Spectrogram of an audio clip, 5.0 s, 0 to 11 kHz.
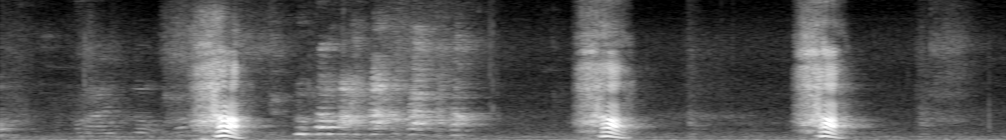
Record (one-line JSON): {"exhalation_length": "5.0 s", "exhalation_amplitude": 18036, "exhalation_signal_mean_std_ratio": 0.31, "survey_phase": "alpha (2021-03-01 to 2021-08-12)", "age": "18-44", "gender": "Female", "wearing_mask": "No", "symptom_none": true, "smoker_status": "Never smoked", "respiratory_condition_asthma": false, "respiratory_condition_other": false, "recruitment_source": "REACT", "submission_delay": "5 days", "covid_test_result": "Negative", "covid_test_method": "RT-qPCR"}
